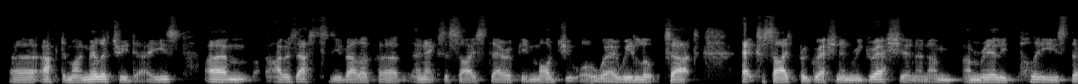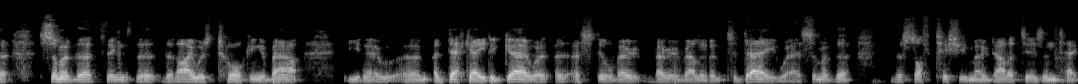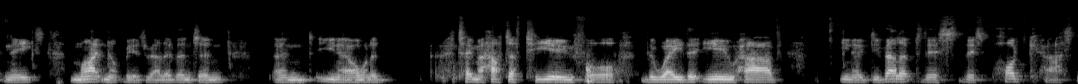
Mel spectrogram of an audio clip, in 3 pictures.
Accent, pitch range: British, 110-120 Hz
